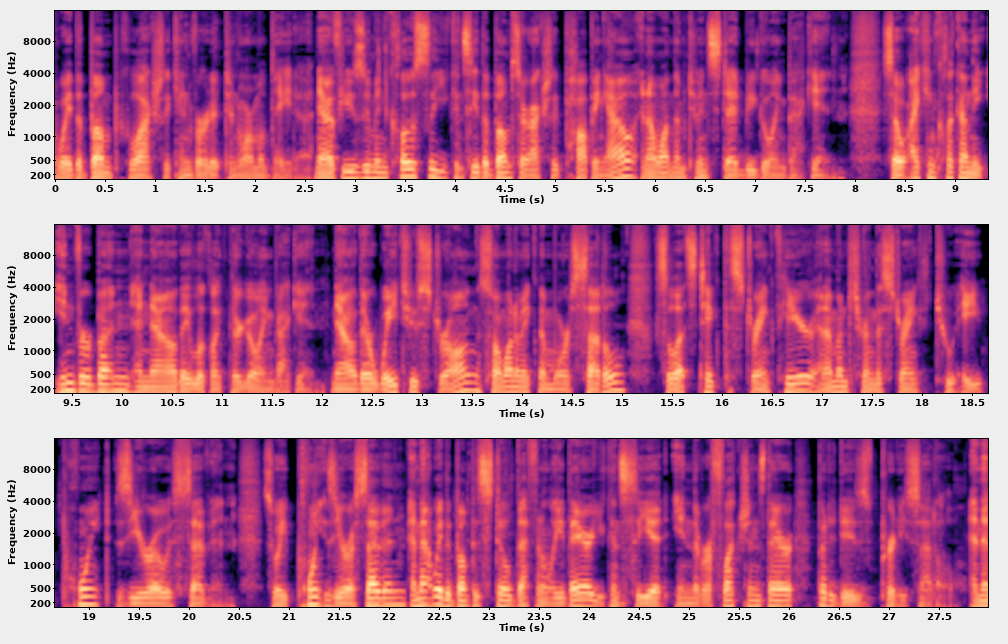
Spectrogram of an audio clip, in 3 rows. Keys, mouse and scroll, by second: 1.1 middle click, 1.4 scroll up 2, 2.6 scroll up 7, 6.9 scroll up 1, 9.2 click, 22.1 shift+middle click, 22.9 scroll up 2, 26.5-27.2 scroll up 1, 27.2-27.7 scroll down 10, 27.7 middle click, 27.9 click.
